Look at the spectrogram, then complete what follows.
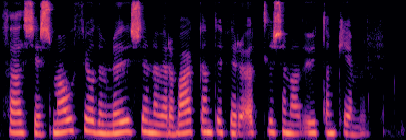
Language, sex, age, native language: Icelandic, female, 30-39, Icelandic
